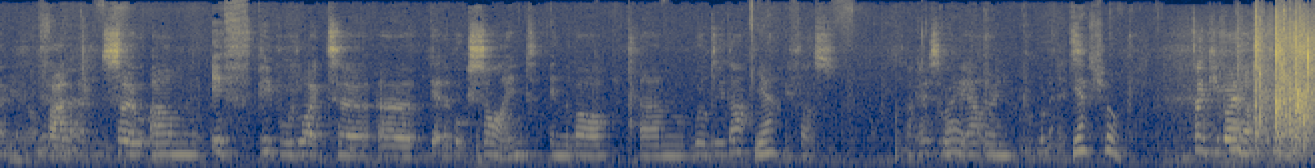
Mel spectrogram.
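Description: A woman speaks calmly and expressively into a microphone.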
